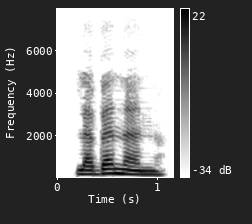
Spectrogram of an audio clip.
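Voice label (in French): "la banane", French; frutas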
